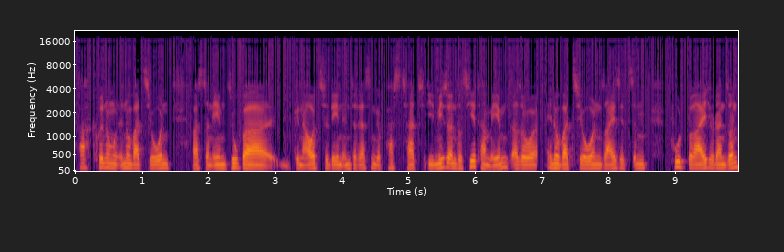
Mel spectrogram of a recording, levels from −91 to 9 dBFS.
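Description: Speech with an unreliable data bit running the whole way through: one marginal line flips at random, dropping same-size spikes of about −17 dBFS that fizz even in the pauses.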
